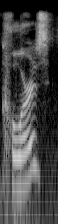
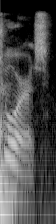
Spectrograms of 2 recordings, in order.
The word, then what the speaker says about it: chores: word uh chores now instead of coors okay chores chores i can there's a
